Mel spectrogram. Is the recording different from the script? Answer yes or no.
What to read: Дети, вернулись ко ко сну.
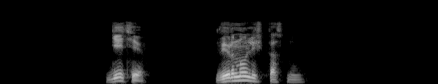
yes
